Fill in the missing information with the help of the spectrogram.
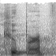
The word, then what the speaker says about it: Cowper: A guy named William Cooper, his name is spelled C-O-W-P-E-R, it's pronounced Cooper.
